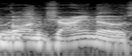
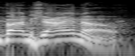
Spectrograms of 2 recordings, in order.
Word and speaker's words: Bongino: uh right-wing fixate dan bongino you know about dan van gina i don't is it bongino it's yeah it's not it's not it's china it's either a hard g or a or a eno uh either way his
